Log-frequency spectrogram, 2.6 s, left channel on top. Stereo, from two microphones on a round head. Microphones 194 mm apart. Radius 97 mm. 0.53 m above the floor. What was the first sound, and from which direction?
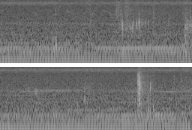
Only background noise.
